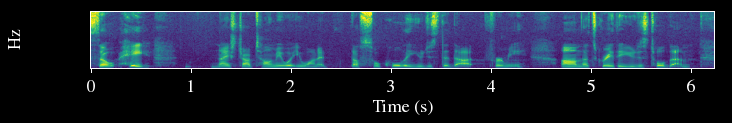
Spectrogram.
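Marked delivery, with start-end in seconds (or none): 1.2-4.3 soft, lowered, toned-down, low-key voice. Praising a kid for saying what they wanted, lowered, toned-down voice. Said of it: "So I lower my voice a little bit".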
